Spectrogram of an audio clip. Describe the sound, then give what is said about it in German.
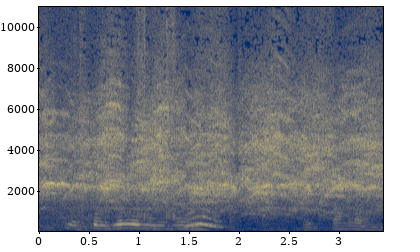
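Agitated waterbird calls ring out in quick, harsh bursts, a longer flurry followed by a brief pause and a few more cries, over a steady outdoor hiss, as the birds all take flight from a small breeding island. “Es wird laut. Irgendetwas scheint die ansonsten entspannten Vögel zu irritieren, zu verunsichern.”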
